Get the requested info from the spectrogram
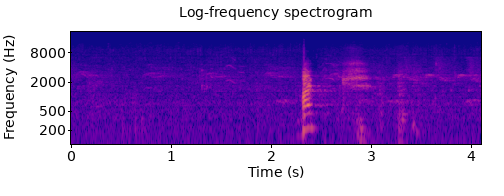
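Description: Faint bird calls outdoors, thin wavering chirps over low background noise, with one short spoken word from a man a little past halfway.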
